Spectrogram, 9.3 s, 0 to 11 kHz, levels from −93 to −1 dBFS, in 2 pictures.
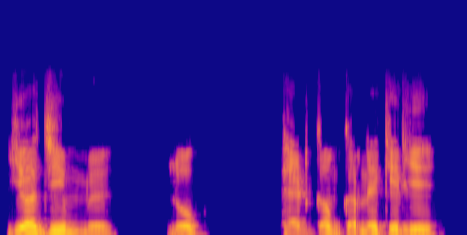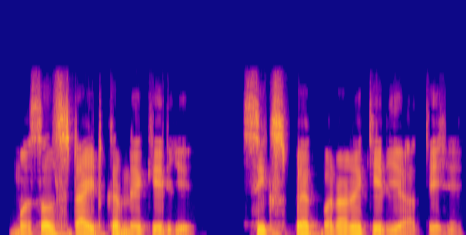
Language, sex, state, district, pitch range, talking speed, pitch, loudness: Hindi, male, Uttar Pradesh, Etah, 115-130 Hz, 120 wpm, 125 Hz, -18 LUFS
